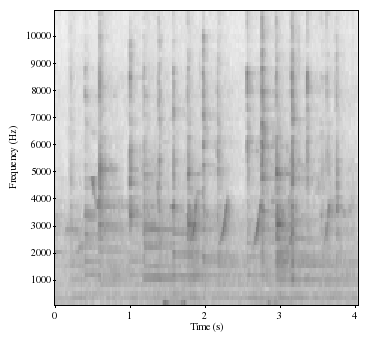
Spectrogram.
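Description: Quiet background music with short chirping bird calls mixed in.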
